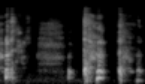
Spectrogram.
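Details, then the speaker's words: Adult with a lingering cough that makes talking difficult, recorded during a live broadcast: a short run of about four harsh, moist-sounding coughs with a quick breath between them. "So this morning of all mornings, um, as soon as the participation stops, I have to quit because I'm finding it difficult to, uh, to talk without, uh, without coughing this morning."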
